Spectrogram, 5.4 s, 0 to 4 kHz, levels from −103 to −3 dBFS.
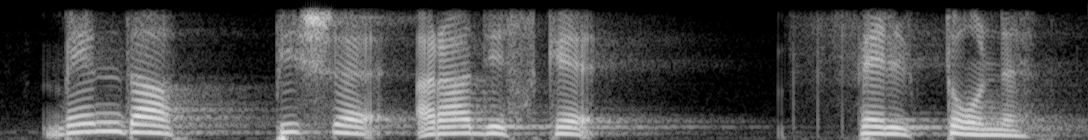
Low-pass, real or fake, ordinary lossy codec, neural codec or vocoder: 3.6 kHz; real; none; none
